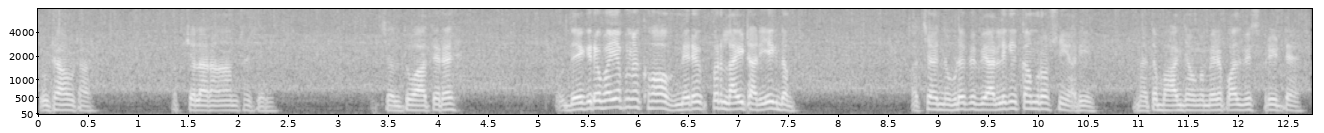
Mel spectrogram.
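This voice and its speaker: Young male gaming streamer, fairly high voice, trash-talks on-screen rivals, faint arena crowd under him. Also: normal speed, long pauses, slight background noise, low-quality recording. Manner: trash-talking, taunting opponents, shouting commands. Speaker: gaming YouTuber. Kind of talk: excited gameplay commentary.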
